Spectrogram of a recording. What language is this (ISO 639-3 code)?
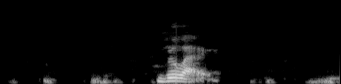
eng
